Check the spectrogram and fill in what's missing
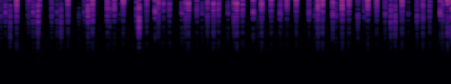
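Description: Long acrylic nails tap and scratch along the barrel of a slim white plastic Colourpop Lippie Stix lipstick crayon with a gold cap and hollow tube. About thirty quiet, crisp, dry clicks and scrapes come in quick, uneven bursts, almost entirely high-pitched with no low end.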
